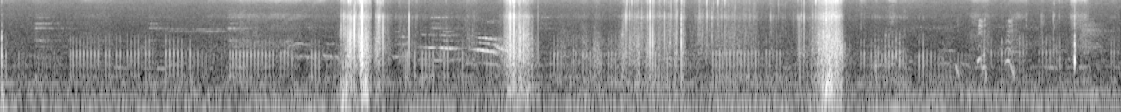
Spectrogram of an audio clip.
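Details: House cat snoring: continuous rapid pulsing rumble, broken by several loud rustling or handling bursts and a few faint voice-like sounds.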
